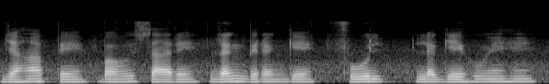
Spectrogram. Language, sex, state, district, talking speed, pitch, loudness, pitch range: Hindi, male, Uttar Pradesh, Lucknow, 110 wpm, 125 Hz, -17 LUFS, 120-130 Hz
